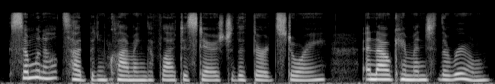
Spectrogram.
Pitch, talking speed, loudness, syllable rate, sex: 215 Hz, 240 wpm, -17 LUFS, 5.6 syllables/s, female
